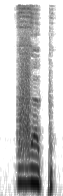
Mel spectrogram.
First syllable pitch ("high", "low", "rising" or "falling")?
falling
